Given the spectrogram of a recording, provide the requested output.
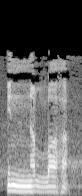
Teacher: غنها بمقدار حركتين اثنتين لا تزد، فتقول إن الله، ما تقول إن الله، لا، فقط بمقدار حركتين، لأن الشدة عبارة عن حرفين. · Term: غنة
